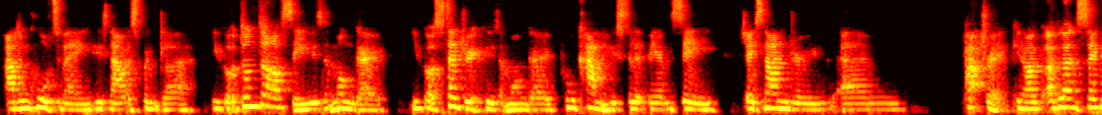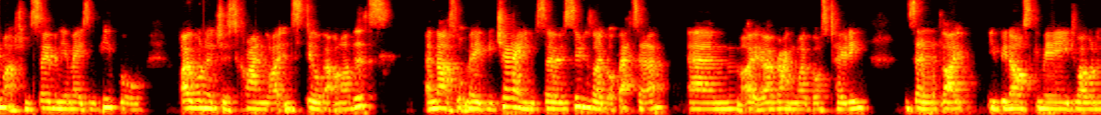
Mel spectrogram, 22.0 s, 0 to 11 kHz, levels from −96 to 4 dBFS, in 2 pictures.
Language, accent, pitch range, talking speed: English, British, 170-200 Hz, 225 wpm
